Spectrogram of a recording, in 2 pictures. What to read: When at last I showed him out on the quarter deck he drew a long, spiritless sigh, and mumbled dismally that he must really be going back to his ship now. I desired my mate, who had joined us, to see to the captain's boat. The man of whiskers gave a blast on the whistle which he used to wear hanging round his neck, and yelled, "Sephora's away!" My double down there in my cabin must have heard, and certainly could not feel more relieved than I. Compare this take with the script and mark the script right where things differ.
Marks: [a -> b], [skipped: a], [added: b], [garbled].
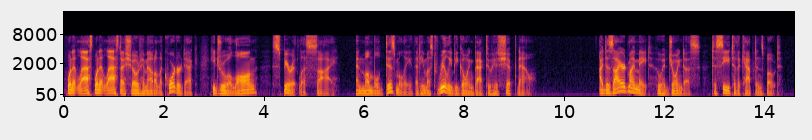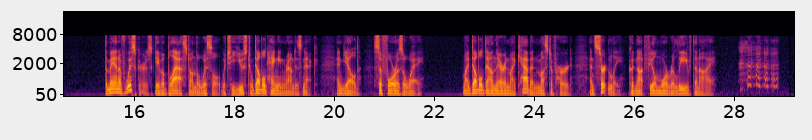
When at last [added: when at last] I showed him out on the quarter deck he drew a long, spiritless sigh, and mumbled dismally that he must really be going back to his ship now. I desired my mate, who had joined us, to see to the captain's boat. The man of whiskers gave a blast on the whistle which he used to [wear -> double] hanging round his neck, and yelled, "Sephora's away!" My double down there in my cabin must have heard, and certainly could not feel more relieved than I.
